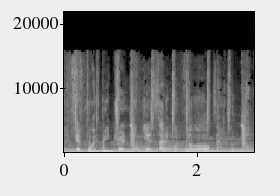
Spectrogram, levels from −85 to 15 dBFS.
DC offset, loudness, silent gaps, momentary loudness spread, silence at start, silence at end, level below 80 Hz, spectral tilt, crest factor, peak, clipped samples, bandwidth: under 0.1%; -11 LUFS; none; 4 LU; 0 s; 0 s; -12 dBFS; -5 dB/octave; 10 dB; 0 dBFS; under 0.1%; 16.5 kHz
